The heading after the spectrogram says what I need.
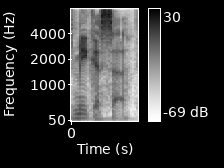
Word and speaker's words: Mikasa: I've heard people say Mikasa Mikasa from what I'm aware of the pronunciation of her name is Mikasa yeah which would imply an emphasis on me but like I don't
